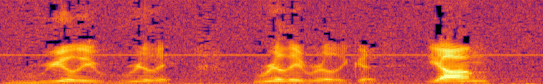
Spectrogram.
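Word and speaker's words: 羊: Yang. That's how they say it in Chinese and Korean.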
